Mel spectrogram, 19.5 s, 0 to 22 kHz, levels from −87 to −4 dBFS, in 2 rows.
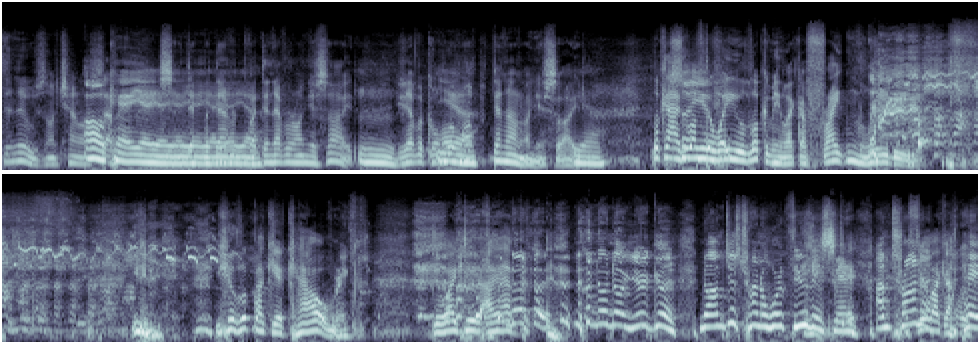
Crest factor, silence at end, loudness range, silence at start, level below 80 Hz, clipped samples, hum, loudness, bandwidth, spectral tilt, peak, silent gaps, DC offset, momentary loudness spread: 14 dB; 0 s; 4 LU; 0 s; -44 dBFS; under 0.1%; none; -19 LUFS; 14 kHz; -5 dB/octave; -6 dBFS; none; under 0.1%; 9 LU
